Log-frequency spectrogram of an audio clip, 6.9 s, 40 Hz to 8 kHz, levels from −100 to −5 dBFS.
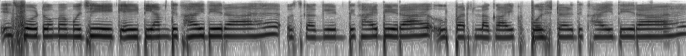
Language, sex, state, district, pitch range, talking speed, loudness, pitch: Hindi, female, Uttar Pradesh, Varanasi, 245-260 Hz, 210 wpm, -15 LUFS, 255 Hz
